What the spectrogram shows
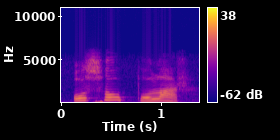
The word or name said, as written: oso polar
